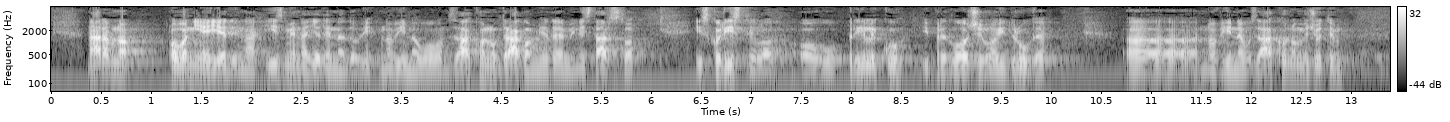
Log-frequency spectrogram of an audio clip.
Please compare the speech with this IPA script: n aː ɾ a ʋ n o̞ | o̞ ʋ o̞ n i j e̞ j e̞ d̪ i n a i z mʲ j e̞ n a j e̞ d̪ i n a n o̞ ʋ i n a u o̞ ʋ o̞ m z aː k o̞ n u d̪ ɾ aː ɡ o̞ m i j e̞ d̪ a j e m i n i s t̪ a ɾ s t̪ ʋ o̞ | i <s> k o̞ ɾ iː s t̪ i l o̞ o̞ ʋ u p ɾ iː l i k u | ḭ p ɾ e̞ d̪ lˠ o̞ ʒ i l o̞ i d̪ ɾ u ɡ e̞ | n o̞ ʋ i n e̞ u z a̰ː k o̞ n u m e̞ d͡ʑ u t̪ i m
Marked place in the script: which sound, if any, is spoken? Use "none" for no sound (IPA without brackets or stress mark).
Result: s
